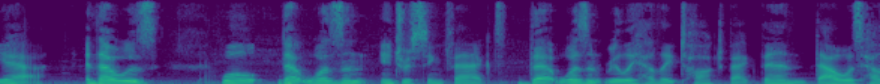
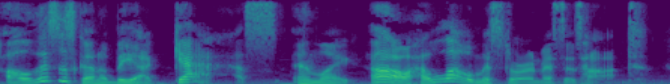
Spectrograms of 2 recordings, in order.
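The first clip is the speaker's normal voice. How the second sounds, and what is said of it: Old-time sitcom TV accent. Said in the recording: “their accents, like the TV accent of the time ... That was like the TV accent of the time ... in those old sitcoms, they all talk the same”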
